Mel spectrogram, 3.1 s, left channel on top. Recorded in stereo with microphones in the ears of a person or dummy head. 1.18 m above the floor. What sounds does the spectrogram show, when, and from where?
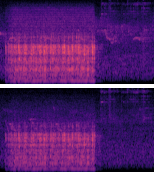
0.1 s boiling: 20° left (ahead or behind), 0.6 m
2.0 s keys jangling: 70° right (ahead or behind), 6.5 m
